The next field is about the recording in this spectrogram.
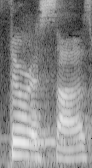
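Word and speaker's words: Thurisaz: The third rune is Thurasaz, which is the rune itself, the pronunciation is with the TH sound, and it looks like a thorn, and it means thorn.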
